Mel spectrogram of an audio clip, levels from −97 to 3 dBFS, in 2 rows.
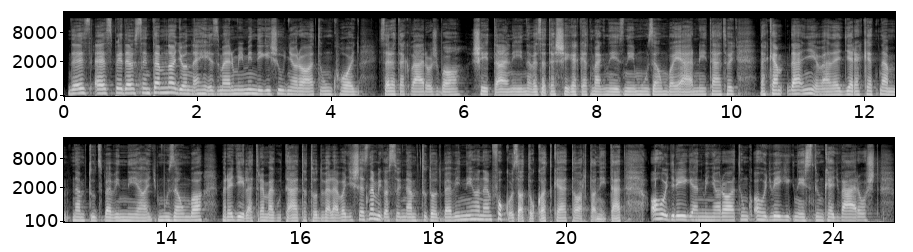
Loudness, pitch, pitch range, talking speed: -20 LUFS, 150 Hz, 140-170 Hz, 145 wpm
